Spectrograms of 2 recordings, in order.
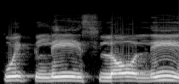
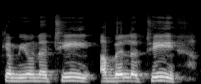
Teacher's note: अगर आपका लफ्ज वाई पर खत्म हो रहा है तो वाई को आप प्रोनाउंस करेंगे लॉन्ग ई की सूरत में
